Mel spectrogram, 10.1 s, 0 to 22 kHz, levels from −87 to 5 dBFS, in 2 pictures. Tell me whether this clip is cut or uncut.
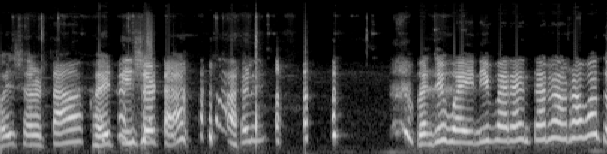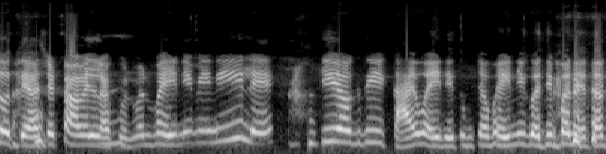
uncut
